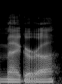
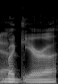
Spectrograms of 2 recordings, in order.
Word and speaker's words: Megara: And her name is Meg, short for Megara or Magira, as we mispronounced her name when we first named her.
